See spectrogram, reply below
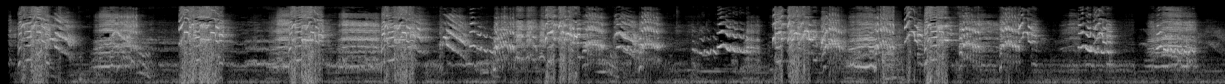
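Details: Swainson's Rainbow Lorikeet chicks give shrill, harsh squealing calls in quick, irregular bursts, about one burst every second, with scratchy rasping notes between them.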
